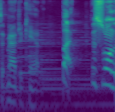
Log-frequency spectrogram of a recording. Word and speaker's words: Magicant: the screen, which is great for things like Magicant here, or Magicant. I know that most of the internet likes to pronounce it Magicant.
